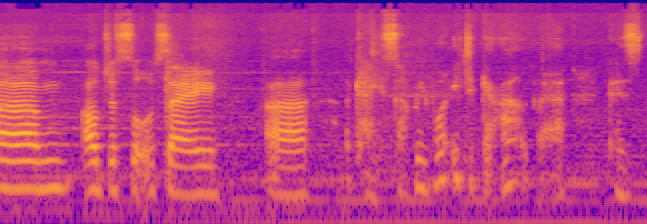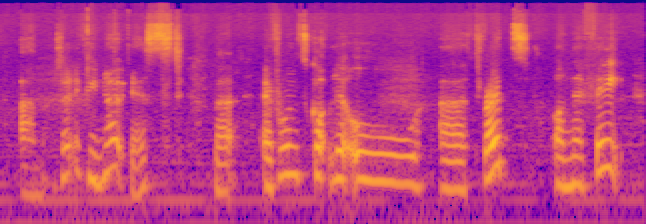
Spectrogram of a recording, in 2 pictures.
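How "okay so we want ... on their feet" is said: hushed whisper under the breath. Sending a secret spoken message to another character in the game: whispering. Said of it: "you can whisper what you need to whisper".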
